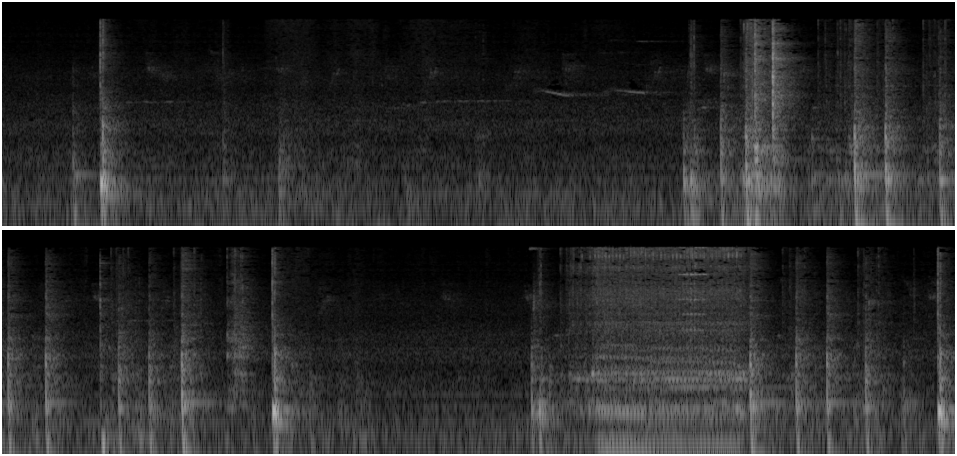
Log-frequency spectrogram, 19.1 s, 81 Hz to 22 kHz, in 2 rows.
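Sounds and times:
sewing machine stitching bursts: 0:14.9 - 0:17.6.

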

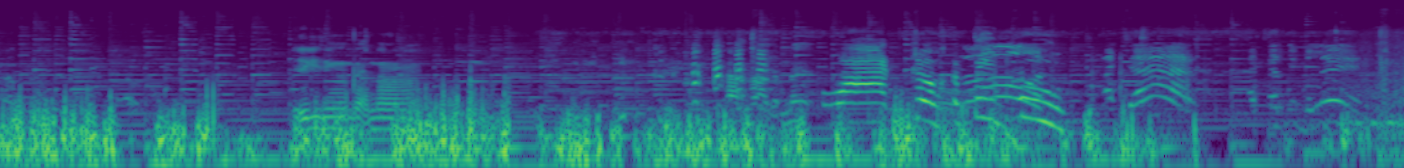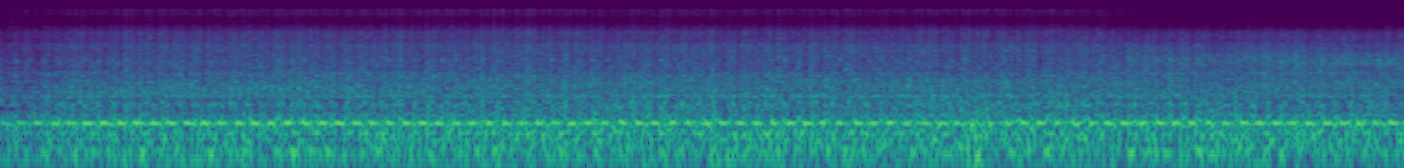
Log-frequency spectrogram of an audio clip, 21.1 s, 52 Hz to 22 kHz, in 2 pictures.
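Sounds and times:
boat engine droning: 0:10.2 - 0:21.0
water rushing past hull: 0:10.3 - 0:21.0.

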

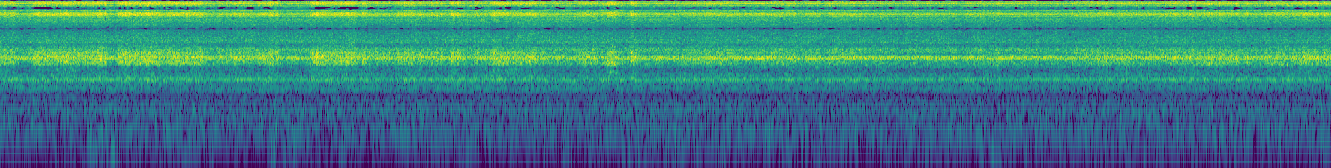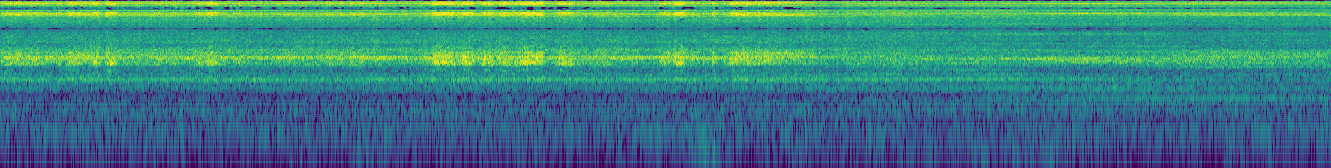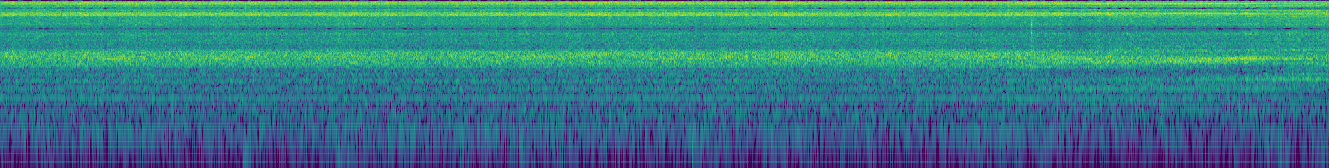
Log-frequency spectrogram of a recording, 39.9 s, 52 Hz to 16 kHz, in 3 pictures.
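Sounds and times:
outboard motor at speed: 0:00.0 - 0:39.9.

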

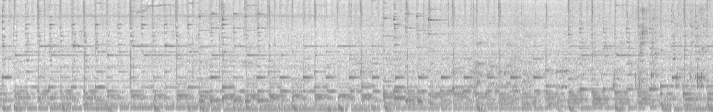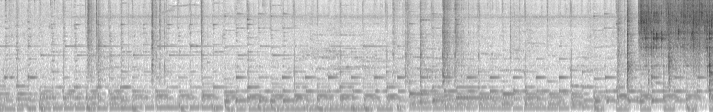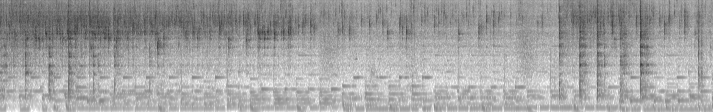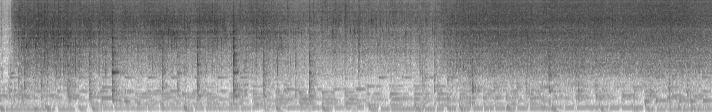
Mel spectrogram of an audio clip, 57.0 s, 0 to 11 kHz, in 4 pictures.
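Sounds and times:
garlic sizzling in hot oil: 0:27.0 - 0:57.0
metal ladle scraping a wok: 0:27.1 - 0:35.7, 0:38.0 - 0:57.0.

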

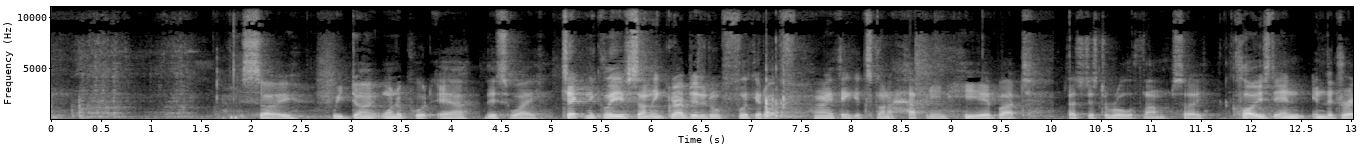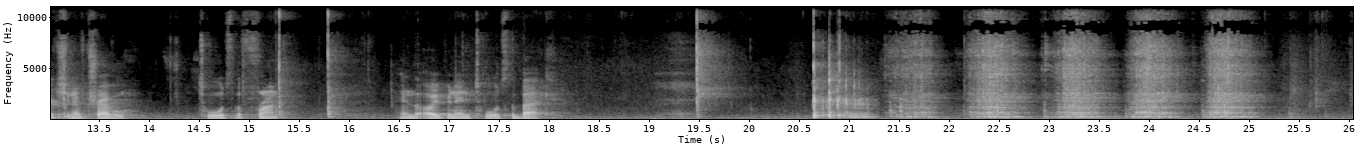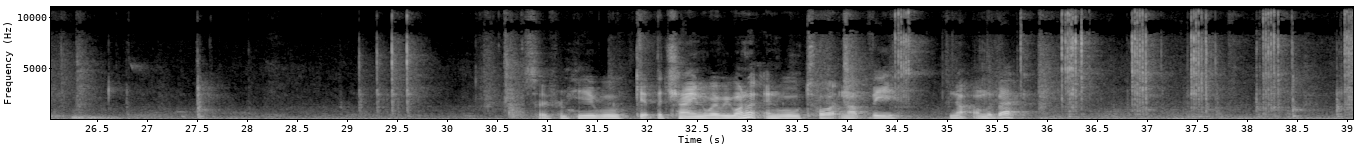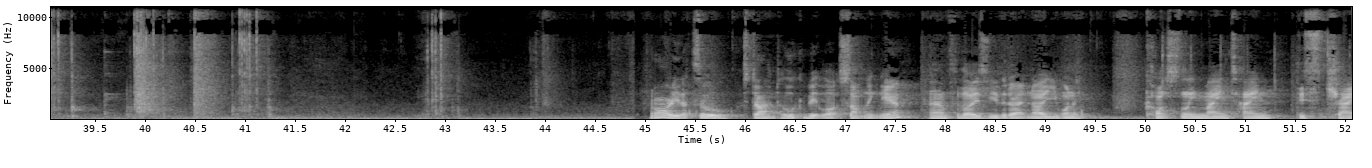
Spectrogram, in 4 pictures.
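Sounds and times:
rasping strokes: 0:00.0 - 0:01.7, 0:21.3 - 0:25.2
hand tools clicking and ratcheting: 0:33.9 - 0:34.8, 0:35.6 - 0:41.4, 0:42.8 - 0:43.2.

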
